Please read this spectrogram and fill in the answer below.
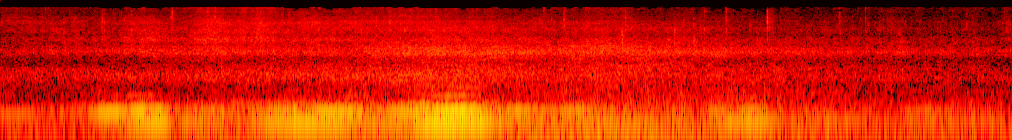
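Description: Small motor scooter's engine passing close by, building to its loudest about three seconds in and then fading as it rides away, over the steady hiss of rain.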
